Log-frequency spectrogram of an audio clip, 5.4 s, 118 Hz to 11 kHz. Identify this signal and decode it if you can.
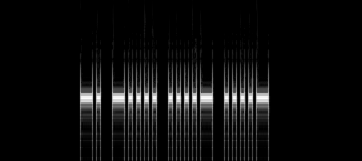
Morse code, heard as a keyed tone, about 20 wpm, 700 Hz. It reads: N644
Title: All Cut Numbers - 4-Digit 20wpm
